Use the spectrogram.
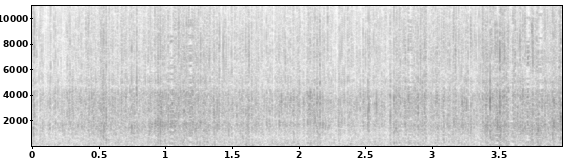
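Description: A red-and-white printed thin plastic bakery bread bag is rubbed with flat hands and crumpled with fingertips. The result is a steady, bright, crackling crinkle with little low end, swelling slightly in places over about four seconds.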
